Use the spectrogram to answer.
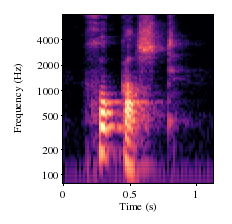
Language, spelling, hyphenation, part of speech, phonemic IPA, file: Dutch, gokkast, gok‧kast, noun, /ˈɣɔ.kɑst/, Nl-gokkast.ogg
- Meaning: a slot machine, a gambling machine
